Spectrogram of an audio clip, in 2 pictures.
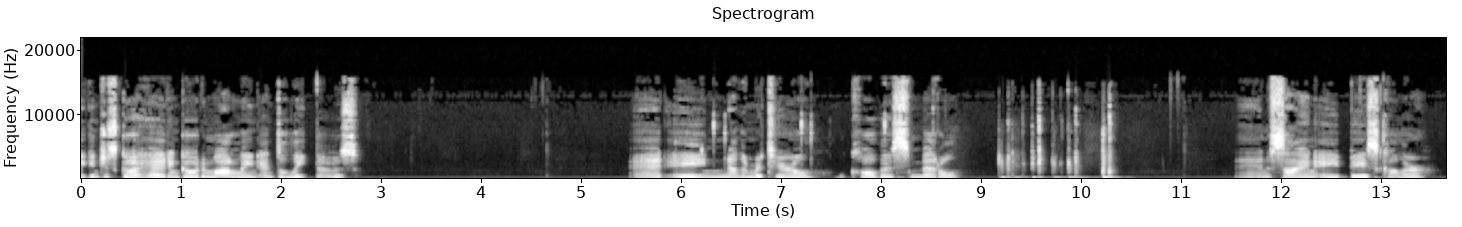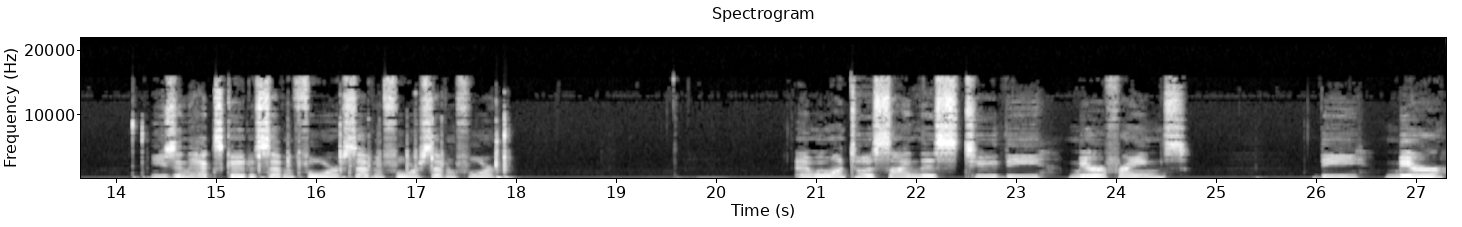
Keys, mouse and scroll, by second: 4.2 click, 9.0-9.6 typing, 10.0 Return, 12.7 click, 15.3 KP_7, 15.6 KP_4.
